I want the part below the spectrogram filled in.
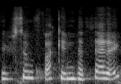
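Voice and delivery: depressed, self-berating tone, high pitch. A coach shows an audience what depressed people tell themselves, depressed tone. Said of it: "Say it in the tone of voice you say it when you stay depressed".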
